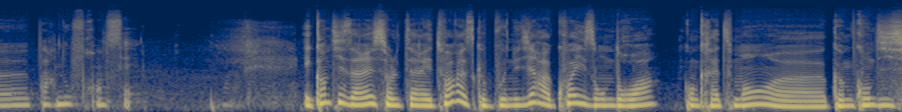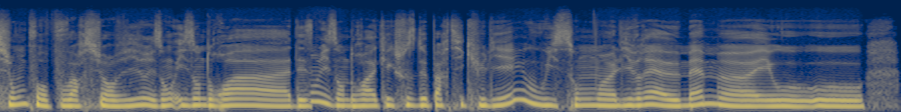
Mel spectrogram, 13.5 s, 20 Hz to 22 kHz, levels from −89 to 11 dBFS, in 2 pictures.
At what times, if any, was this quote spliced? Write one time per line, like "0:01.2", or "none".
0:09.1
